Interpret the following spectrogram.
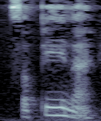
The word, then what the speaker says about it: subpoena: fitters not photos finally here i have subpoena sapina if you learnt anything new continue to like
